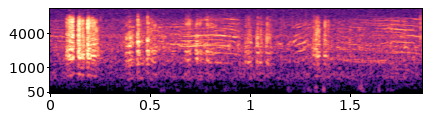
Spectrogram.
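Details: Northern Gannets at the Troup Head clifftop colony in Aberdeenshire, Scotland, the only mainland colony with over 3,000 nesting pairs, give harsh, grating, rasping calls in a quick run of four or five bursts, with a noisy colony murmur behind.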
